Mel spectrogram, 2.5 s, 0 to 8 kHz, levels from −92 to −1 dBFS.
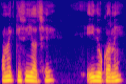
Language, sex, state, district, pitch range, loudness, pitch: Bengali, male, West Bengal, Alipurduar, 130-150 Hz, -13 LUFS, 140 Hz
